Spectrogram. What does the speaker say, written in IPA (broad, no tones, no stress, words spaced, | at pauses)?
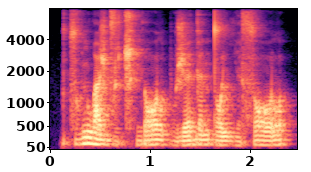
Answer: t͡sɔ̤nwaʒd͡zɛ̤ʈ͡ʂʰe̤ ɾɔlpɔ̤ ʒɛɡɛntɔlʲʎɛ̤ sɔl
